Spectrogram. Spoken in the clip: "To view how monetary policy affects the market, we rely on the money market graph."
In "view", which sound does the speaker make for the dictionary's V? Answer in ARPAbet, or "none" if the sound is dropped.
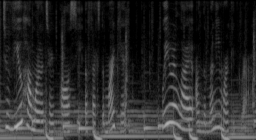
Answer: V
